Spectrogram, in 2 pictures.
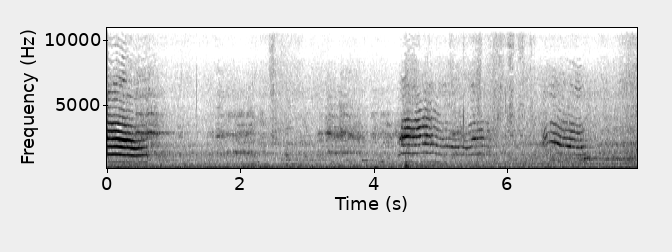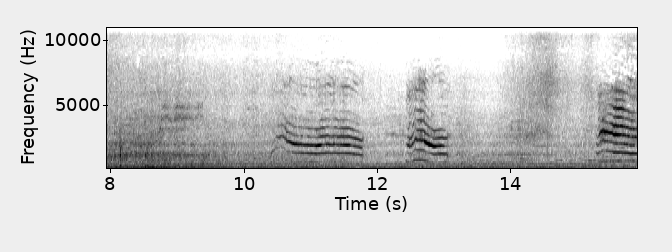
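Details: Two street cats that hate each other meet and fight, giving repeated wavering, rising-and-falling yowls in bursts across the stretch, over steady low traffic rumble.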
